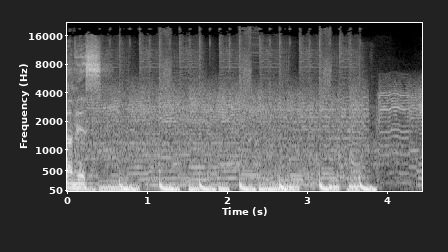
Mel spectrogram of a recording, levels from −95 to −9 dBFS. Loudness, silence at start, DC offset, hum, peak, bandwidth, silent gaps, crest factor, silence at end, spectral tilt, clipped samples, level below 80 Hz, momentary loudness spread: -21 LUFS; 0 s; under 0.1%; none; -8 dBFS; over 20 kHz; none; 12 dB; 0 s; -4 dB/octave; under 0.1%; -24 dBFS; 6 LU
